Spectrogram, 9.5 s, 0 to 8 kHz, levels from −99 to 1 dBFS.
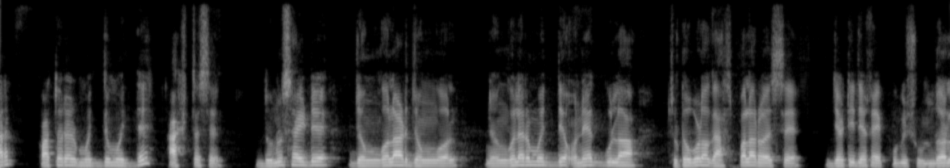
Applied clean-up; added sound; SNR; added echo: neural mask model Resemble Enhance denoiser.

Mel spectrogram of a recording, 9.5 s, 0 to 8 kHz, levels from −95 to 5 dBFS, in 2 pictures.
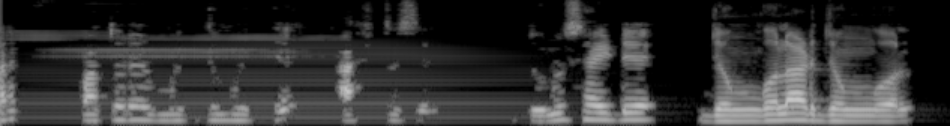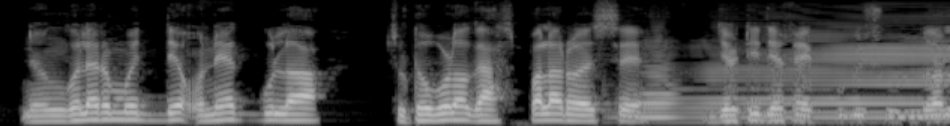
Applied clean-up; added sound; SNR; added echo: classical method spectral subtraction.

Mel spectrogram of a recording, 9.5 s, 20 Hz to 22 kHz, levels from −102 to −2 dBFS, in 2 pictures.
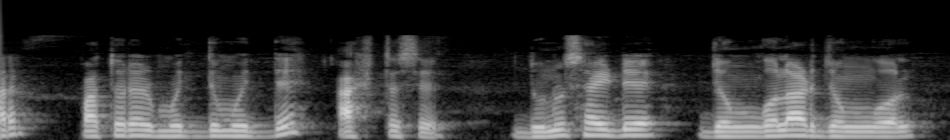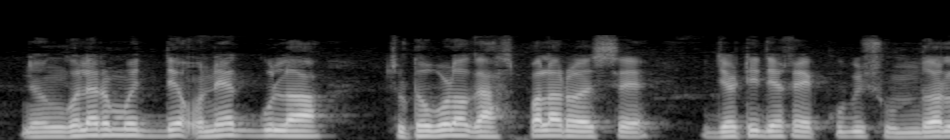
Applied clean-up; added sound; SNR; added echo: none; none; none; none.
